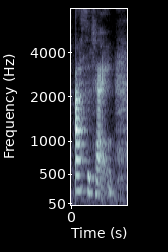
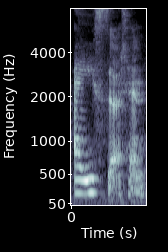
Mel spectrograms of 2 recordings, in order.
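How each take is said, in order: First: It ends with a stressed 'tain' sound. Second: It is said like the phrase 'a certain'. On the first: The speaker calls it right. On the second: The speaker calls it wrong.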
